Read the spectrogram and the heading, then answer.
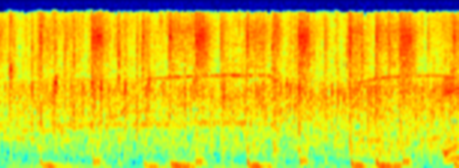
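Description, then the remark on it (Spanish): A crowd applauds loudly and steadily, dense clapping for several seconds, with a few sharper claps standing out and faint voices mixed in; the audience at the Diputación is applauding the technicians. “Y quiero pedir a todos los presentes un aplauso muy fuerte para nuestros técnicos aquí en la Diputación,”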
